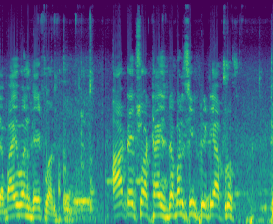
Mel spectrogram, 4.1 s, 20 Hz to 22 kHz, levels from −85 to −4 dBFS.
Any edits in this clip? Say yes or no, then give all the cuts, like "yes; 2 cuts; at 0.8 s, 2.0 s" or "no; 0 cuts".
yes; 1 cut; at 1.5 s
